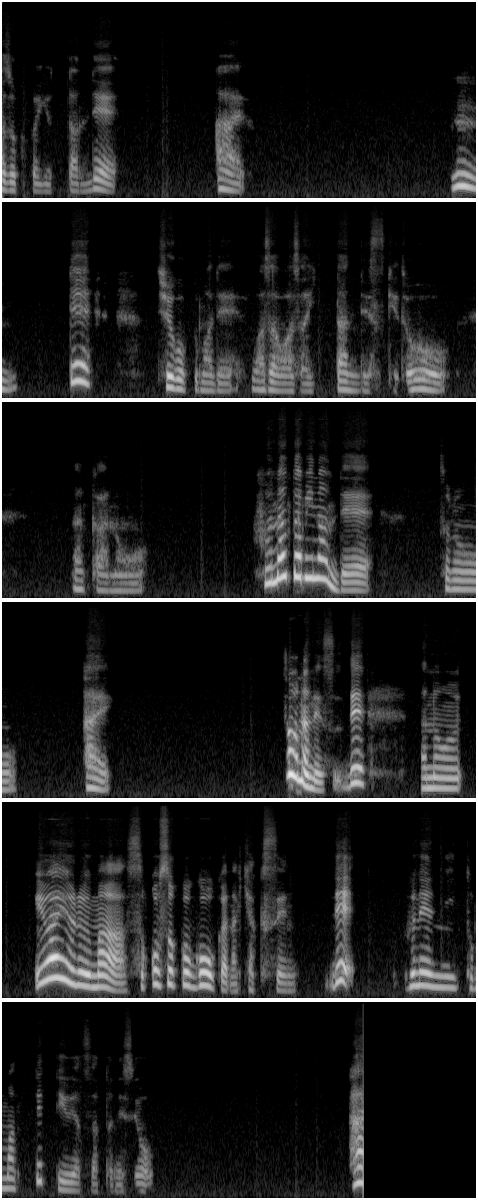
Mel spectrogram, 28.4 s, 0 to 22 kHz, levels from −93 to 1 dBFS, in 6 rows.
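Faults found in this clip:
Cut-off end at 27.31 s: speech stops mid-sound, straight to digital silence, no decay. Final buffers never written or played out. Waveform ends abruptly; spectrogram shows a hard vertical edge into blank.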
